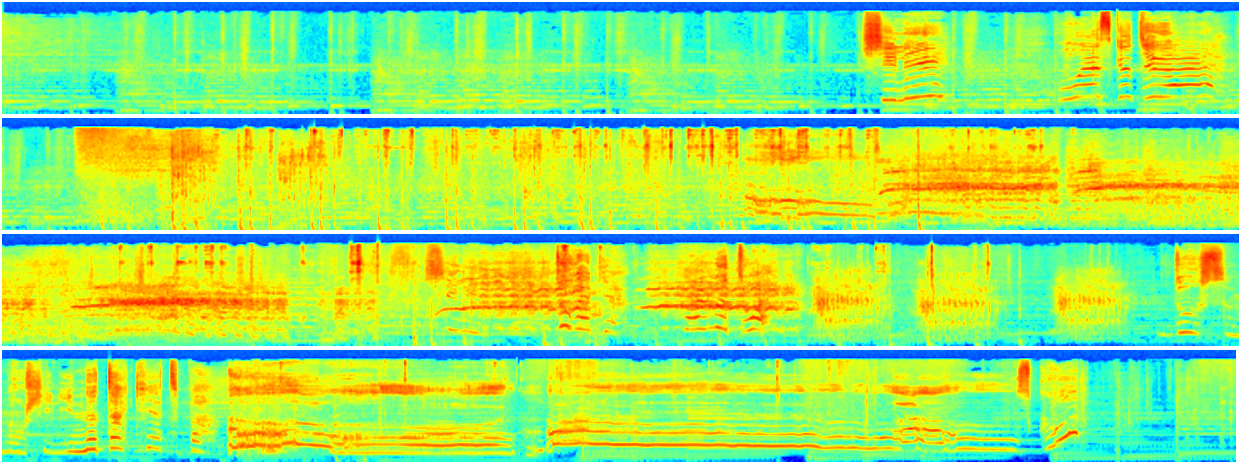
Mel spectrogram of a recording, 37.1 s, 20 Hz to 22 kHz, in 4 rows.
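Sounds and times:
hoofbeats: 0.0s - 27.1s
background music: 0.0s - 37.0s
horse whinnying: 14.8s - 27.1s.

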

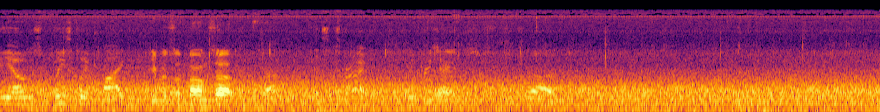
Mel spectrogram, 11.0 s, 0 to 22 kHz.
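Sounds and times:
faint clicks: 7.5s - 8.2s, 8.9s - 10.8s.

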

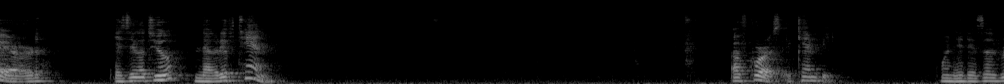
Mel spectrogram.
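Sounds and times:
marker pen scratching on paper: 3.4s - 7.1s.

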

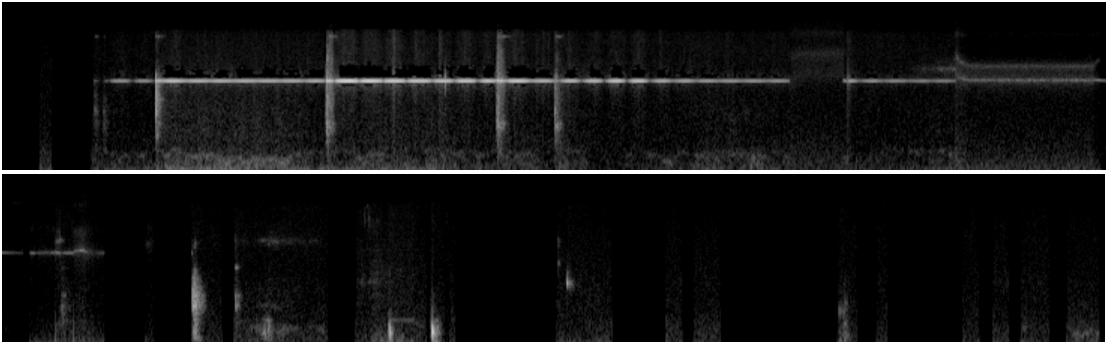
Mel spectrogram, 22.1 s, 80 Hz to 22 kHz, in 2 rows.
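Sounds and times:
meditation bell ringing: 1.0s - 7.9s.

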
